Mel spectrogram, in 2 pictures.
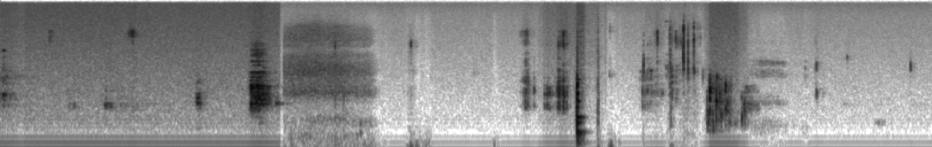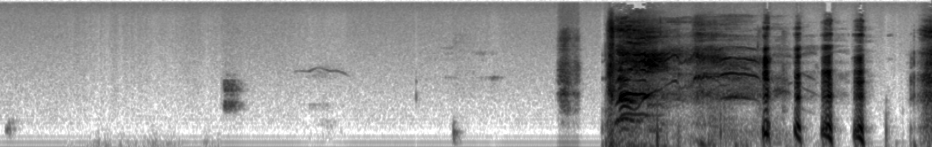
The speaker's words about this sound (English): I heard you drink something, and I thought, man, I wish I had something to drink. That is me drinking some milk.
